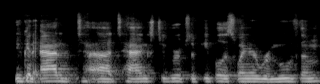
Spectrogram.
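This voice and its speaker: Talking very fast, a man keeps to a medium pitch. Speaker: tech trainer. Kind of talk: online training tutorial.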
